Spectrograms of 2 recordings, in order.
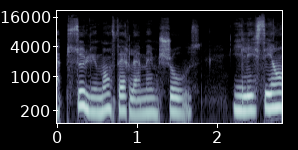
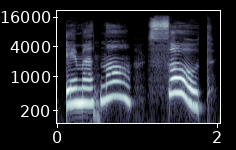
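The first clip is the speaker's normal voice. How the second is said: loud, high group cheer; shouting; 8 semitones higher, 8 dB louder, slower than usual. A narrator's reading. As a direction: yell it up to the bed. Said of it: "crient les jouets d'une seule voix".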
